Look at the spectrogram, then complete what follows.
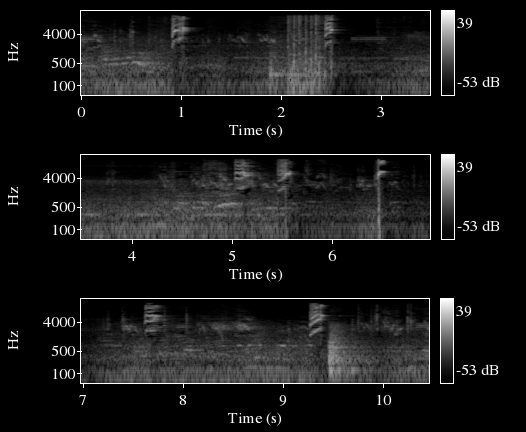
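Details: Lovebirds on a breeding farm give sharp, shrill shrieks and chirps amid bursts of fluttering wings.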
